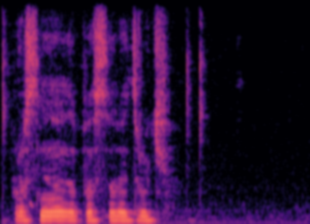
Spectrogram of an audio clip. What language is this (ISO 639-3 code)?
rus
